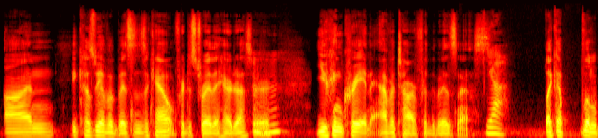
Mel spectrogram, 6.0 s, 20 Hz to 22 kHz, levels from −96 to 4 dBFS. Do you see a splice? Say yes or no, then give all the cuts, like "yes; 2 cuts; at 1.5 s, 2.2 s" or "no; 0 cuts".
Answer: no; 0 cuts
